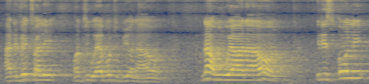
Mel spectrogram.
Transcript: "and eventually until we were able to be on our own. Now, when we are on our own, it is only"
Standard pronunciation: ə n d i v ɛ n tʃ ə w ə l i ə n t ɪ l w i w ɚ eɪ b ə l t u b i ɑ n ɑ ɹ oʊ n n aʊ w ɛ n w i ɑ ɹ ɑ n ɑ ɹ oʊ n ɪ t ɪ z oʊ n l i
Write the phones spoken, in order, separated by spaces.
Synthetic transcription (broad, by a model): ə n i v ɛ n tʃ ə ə l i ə n t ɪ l w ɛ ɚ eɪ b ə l t u b i ɑ n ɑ oʊ n n aʊ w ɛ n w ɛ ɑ w ɑ n ɑ oʊ n ɪ t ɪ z oʊ n l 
